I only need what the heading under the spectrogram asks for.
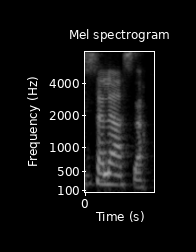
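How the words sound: The consonants are said as s sounds. "the th is pronounced as sa or ta. So can, they could say salasa"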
